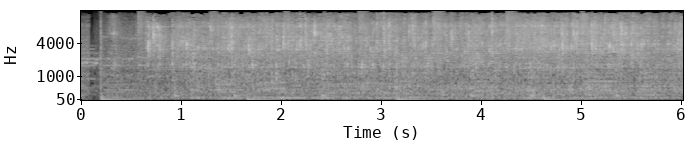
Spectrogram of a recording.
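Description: Tap water running into a metal bowl of mint leaves in a stainless steel sink: a steady splashing rush that starts about a second in. Background music with a regular beat plays under it.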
